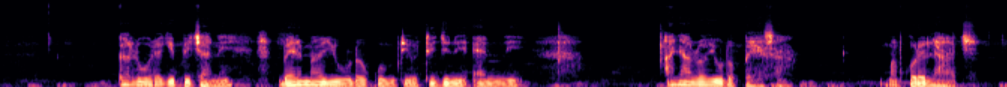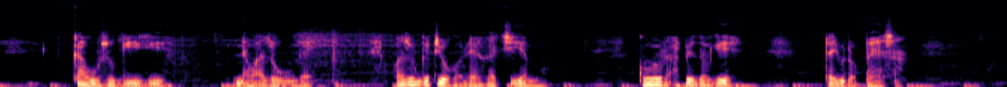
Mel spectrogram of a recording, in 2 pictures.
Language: Luo (Kenya and Tanzania)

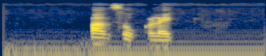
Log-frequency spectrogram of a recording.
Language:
Thai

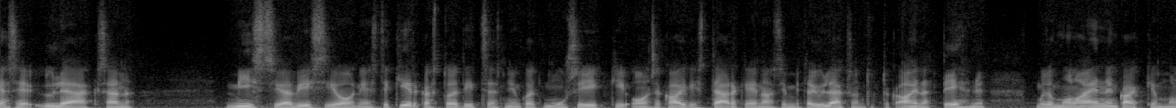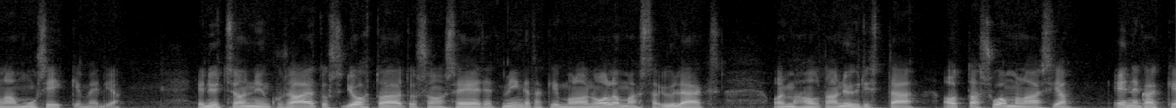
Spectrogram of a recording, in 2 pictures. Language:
Finnish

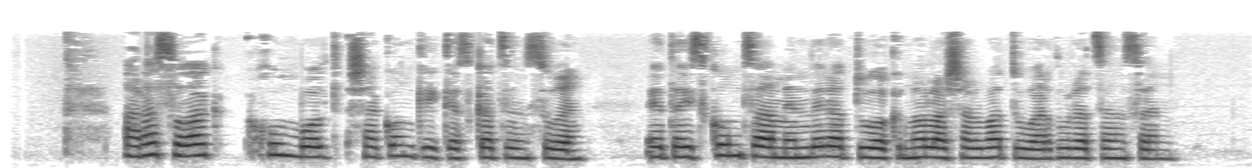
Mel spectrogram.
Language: Basque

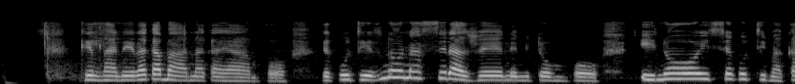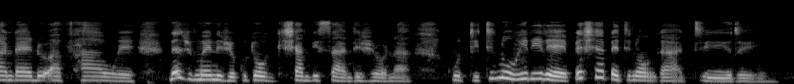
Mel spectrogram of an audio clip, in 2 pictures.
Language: Ndau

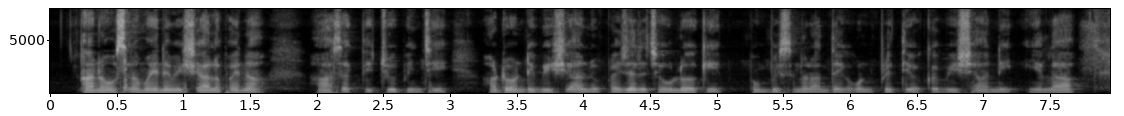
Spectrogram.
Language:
Telugu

